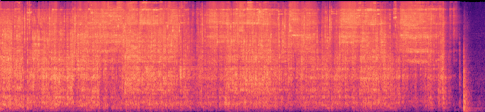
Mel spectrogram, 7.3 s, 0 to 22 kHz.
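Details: Royal Sovereign FS-44P coin sorter fed coins gradually into tubes with preformed wrappers: a constant bright rattle of coins for about seven seconds, then a clean stop; it runs normally and counts accurately.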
